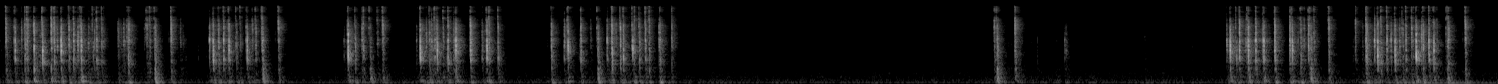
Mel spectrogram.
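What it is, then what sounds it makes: Mechanical keyboard typing. Fingertips type on a backlit mechanical computer keyboard with plastic keycaps, producing rapid, bright, crisp clicks with almost no low end. The keystrokes come in quick bursts separated by short pauses, with a long near-silent stretch in the middle before typing resumes in full.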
